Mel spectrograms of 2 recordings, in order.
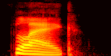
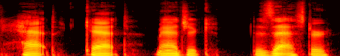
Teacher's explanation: It's a very open and front sound.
